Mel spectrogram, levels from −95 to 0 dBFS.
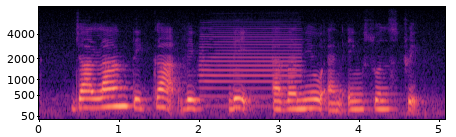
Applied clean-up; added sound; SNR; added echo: none; Wind instrument, woodwind instrument; 14 dB; none.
